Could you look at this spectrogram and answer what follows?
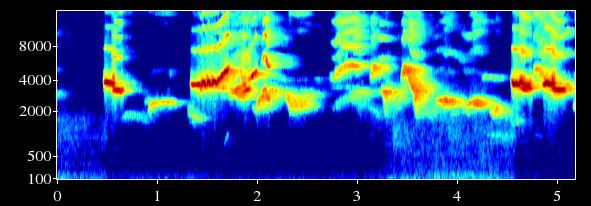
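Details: White-rumped shama singing a provoking lure song, meant to trigger replies from other shamas: fluted whistles, slurred warbles and sliding notes in varied phrases separated by brief silences.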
